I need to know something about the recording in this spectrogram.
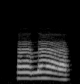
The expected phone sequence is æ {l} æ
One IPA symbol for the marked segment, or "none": l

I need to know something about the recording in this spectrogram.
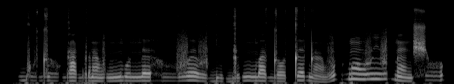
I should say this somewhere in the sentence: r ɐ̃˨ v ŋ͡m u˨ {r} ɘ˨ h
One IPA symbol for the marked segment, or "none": n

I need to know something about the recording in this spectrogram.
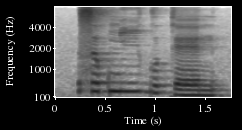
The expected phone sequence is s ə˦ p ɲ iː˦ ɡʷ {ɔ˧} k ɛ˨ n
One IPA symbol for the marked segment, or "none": ə˧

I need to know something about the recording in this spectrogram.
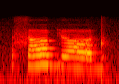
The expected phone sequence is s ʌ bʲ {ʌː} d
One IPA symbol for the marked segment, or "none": ʌː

